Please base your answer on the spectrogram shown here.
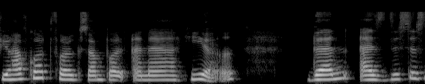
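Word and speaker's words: أنا: a singular word, and if you find this as a single word, then in this case the alif will be not read at all. It will be written like this, but it will only be read like this. This is important because it's an exception, but it will always be read like ana.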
